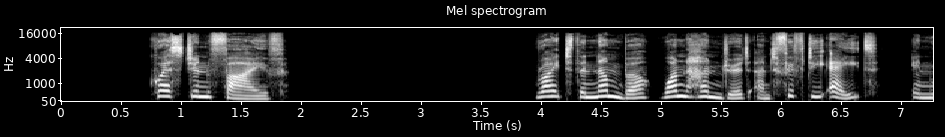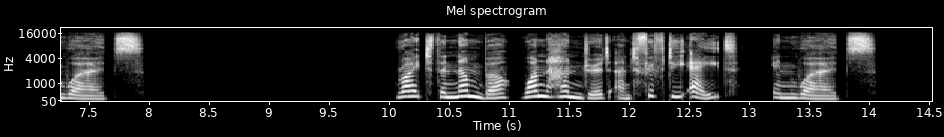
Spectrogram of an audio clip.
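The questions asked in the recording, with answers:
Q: Write the number 158 in words.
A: one hundred and fifty-eight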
